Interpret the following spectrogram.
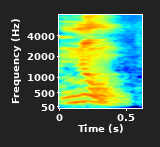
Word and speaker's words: no: Ela canta nu. Vamos a detenernos ahí. Acá ustedes verán escrito no. Su pronunciación va a ser nu.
